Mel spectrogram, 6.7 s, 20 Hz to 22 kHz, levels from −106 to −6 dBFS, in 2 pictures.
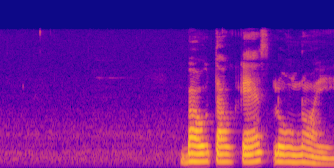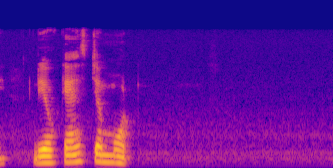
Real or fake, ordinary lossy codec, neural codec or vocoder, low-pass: real; none; none; 10.8 kHz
